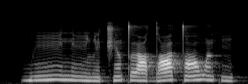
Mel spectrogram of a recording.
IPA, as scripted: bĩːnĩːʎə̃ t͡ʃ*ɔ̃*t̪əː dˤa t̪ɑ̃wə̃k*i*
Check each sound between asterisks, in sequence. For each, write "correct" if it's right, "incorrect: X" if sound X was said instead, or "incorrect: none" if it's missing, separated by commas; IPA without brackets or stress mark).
incorrect: ə̃, correct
